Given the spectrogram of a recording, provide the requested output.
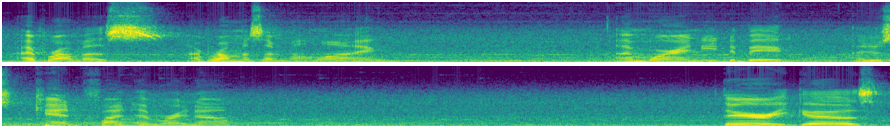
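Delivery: ordinary delivery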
